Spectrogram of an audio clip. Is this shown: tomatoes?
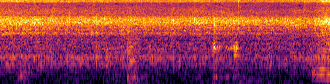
yes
